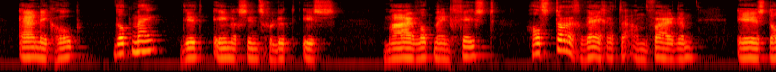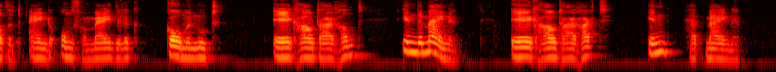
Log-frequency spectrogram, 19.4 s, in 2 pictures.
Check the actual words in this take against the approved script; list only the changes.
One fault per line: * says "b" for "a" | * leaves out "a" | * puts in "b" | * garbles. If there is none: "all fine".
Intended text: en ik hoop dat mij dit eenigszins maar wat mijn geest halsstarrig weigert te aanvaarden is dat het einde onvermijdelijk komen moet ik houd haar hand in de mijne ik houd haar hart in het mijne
* puts in "gelukt is"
